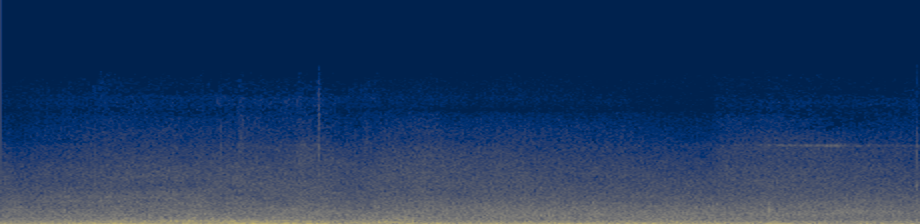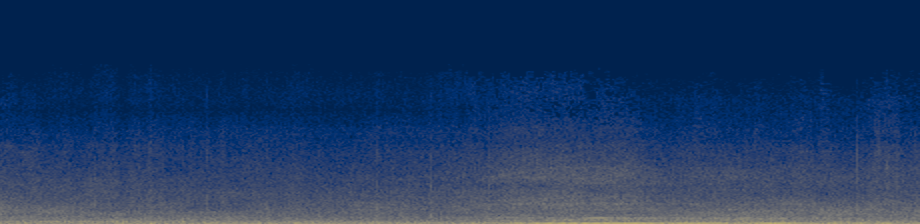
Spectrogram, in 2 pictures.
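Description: Cars drive past on a city street.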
